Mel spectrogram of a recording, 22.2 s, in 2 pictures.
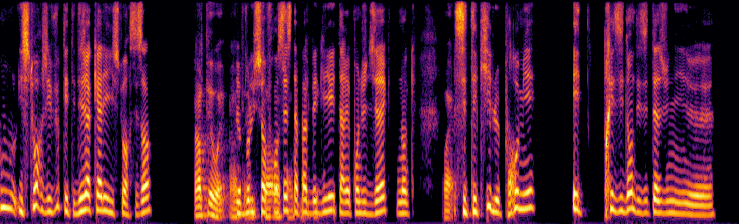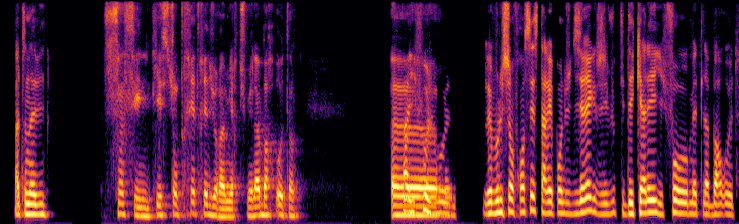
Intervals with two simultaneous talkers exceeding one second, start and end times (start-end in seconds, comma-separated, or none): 3.5-4.8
